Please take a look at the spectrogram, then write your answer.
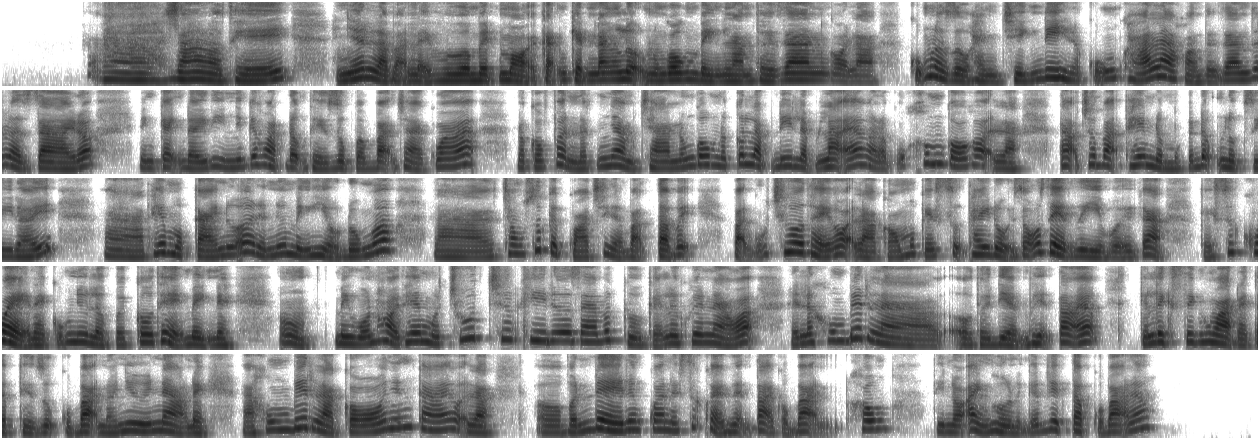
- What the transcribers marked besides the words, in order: other background noise; tapping
- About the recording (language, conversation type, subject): Vietnamese, advice, Vì sao bạn khó duy trì thói quen tập thể dục dù đã cố gắng nhiều lần?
